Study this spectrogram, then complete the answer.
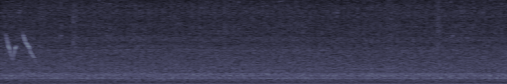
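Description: A cultivator rumbles through the soil.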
